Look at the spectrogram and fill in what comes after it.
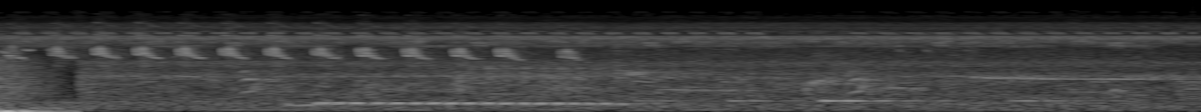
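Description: A bird calling a rapid, even series of short high descending chirps, about four a second, which stop about three seconds in. A faint low hum sounds under them for a second or so.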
